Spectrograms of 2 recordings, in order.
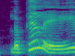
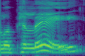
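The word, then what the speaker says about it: lapilli: come after the eruption Le Pele or Le Pele that's pronounced both ways to millimeters to six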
